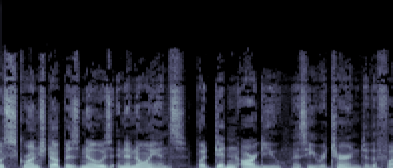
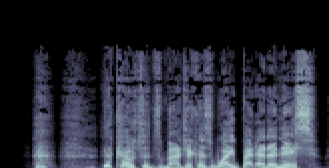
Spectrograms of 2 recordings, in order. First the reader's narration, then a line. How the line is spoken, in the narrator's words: he grunted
